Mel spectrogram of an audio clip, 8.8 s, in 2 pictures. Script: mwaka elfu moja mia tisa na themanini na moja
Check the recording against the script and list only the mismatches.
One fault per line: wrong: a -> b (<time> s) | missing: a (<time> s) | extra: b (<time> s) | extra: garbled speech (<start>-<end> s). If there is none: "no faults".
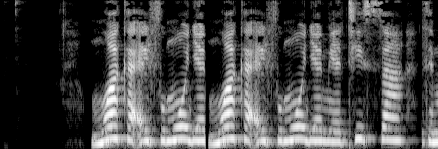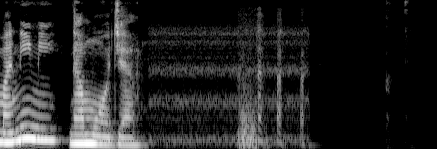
extra: mwaka elfu moja (2.1 s)
missing: na (4.0 s)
